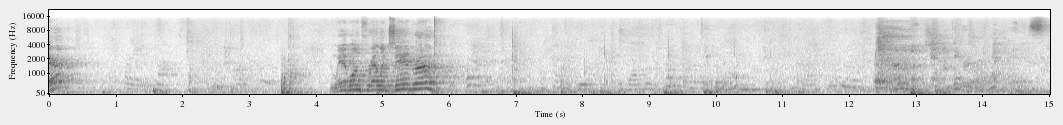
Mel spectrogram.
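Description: A young man speaks through a microphone in a large echoing hall.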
